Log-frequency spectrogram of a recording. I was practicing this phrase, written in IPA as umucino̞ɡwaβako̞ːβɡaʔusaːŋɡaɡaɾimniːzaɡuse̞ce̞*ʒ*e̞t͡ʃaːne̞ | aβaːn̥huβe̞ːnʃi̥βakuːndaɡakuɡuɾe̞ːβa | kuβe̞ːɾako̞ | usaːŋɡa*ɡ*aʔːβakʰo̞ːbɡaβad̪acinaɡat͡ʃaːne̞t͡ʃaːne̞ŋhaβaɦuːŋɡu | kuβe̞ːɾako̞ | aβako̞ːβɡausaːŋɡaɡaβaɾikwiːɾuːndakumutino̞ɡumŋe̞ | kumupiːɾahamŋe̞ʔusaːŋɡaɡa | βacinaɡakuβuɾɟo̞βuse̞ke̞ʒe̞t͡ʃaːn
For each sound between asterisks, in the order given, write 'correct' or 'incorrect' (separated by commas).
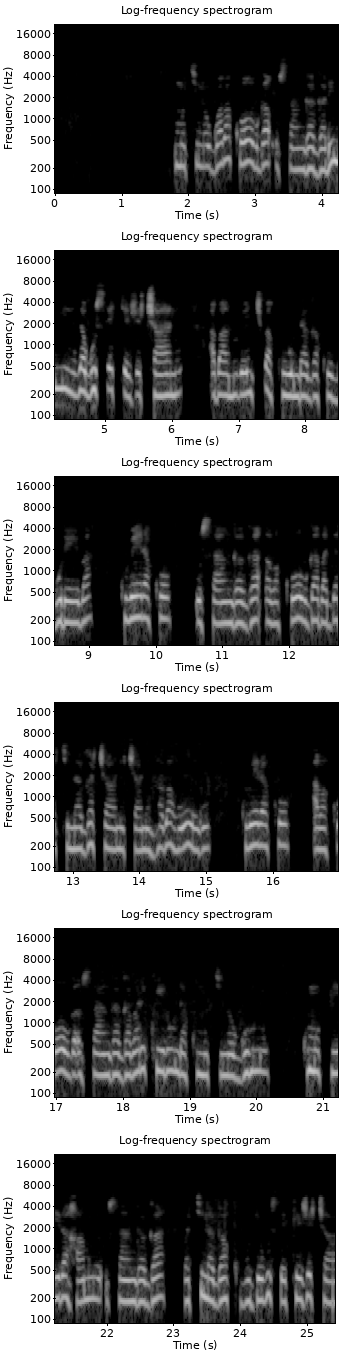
correct, correct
